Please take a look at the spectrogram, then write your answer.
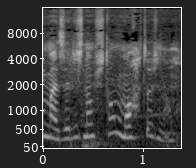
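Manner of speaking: ordinary delivery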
